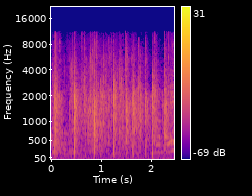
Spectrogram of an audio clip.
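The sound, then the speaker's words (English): An audience claps for the Lord Jesus together in a fairly steady rhythm, sharp overlapping claps landing about twice a second over a soft crowd murmur, at a moderate level. “Clap for the Lord Jesus.”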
